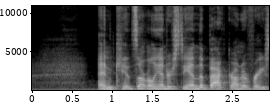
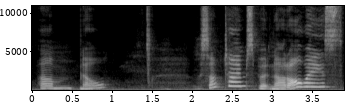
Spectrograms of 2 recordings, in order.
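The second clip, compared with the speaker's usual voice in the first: put-on a higher, hesitant childlike Lenny; shy and unsure; 5 semitones higher, slower than usual. Lenny admitting to Crooks he doesn't always understand, higher and hesitant. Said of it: "Lenny's like".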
